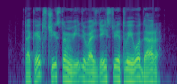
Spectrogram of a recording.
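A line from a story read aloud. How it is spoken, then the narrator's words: Devil's smirking snort. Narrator (Russian): хмыкнул бес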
